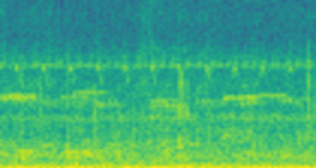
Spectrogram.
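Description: Quiet outdoor background: a low steady rumble with a few faint, distant voice-like calls.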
